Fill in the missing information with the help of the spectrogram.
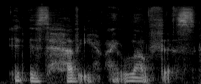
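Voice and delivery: tender whisper over the medal. Real, not acted. Holding her grandfather's war medal, whispering fondly. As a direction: hush down to a whisper.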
